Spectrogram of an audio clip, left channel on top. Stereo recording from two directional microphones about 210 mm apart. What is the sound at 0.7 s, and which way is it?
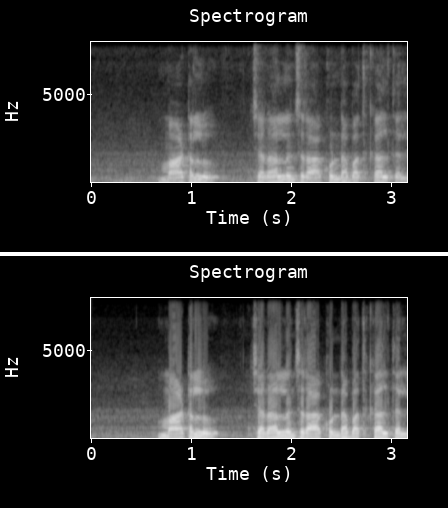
Speech, 30° right (ahead or behind).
